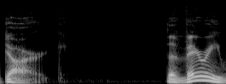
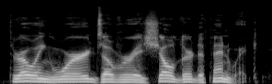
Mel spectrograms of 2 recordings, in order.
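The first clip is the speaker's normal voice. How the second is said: usual speaking voice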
